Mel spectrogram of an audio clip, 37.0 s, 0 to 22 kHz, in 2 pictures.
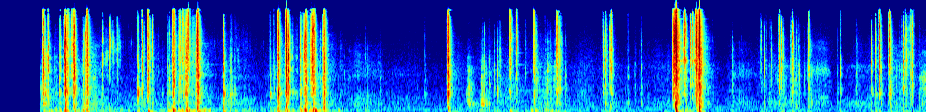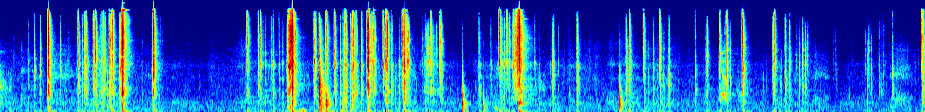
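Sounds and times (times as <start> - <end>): rifle action metallic clicks: 0.8 - 4.7, 5.4 - 6.6, 12.0 - 12.3, 13.4 - 14.3, 19.2 - 21.7, 23.4 - 27.4, 28.1 - 30.2.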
